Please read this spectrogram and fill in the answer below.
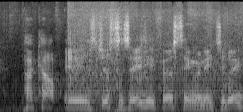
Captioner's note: canvas rustling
